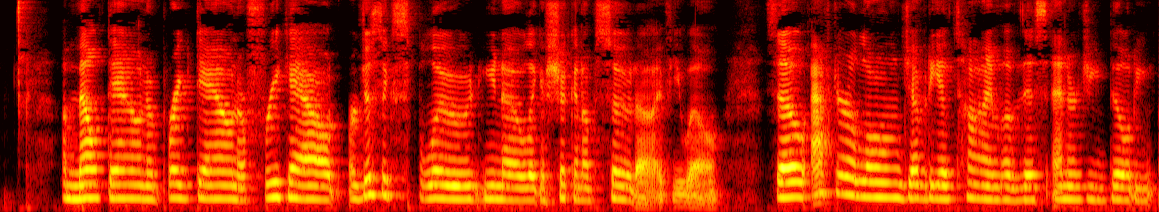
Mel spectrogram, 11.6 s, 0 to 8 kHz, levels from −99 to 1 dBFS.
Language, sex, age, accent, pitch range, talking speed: English, female, 20-39, American, 185-240 Hz, 155 wpm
